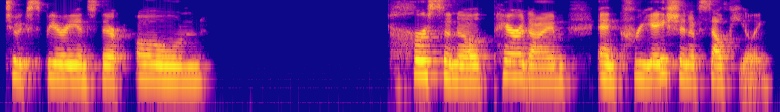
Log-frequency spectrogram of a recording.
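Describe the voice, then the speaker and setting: A woman's voice: on the low side, steady tone, takes it slowly, a bit bright. A woman hosting a spiritual podcast, talking earnestly about soul, energy and healing. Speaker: podcast host.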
